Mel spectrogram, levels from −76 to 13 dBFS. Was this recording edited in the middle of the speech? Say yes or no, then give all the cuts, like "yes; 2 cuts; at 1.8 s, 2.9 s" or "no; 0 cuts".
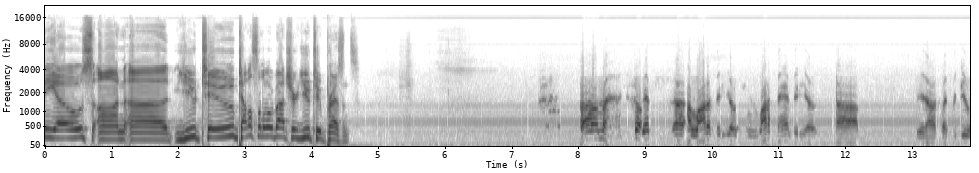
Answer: yes; 2 cuts; at 2.9 s, 8.9 s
